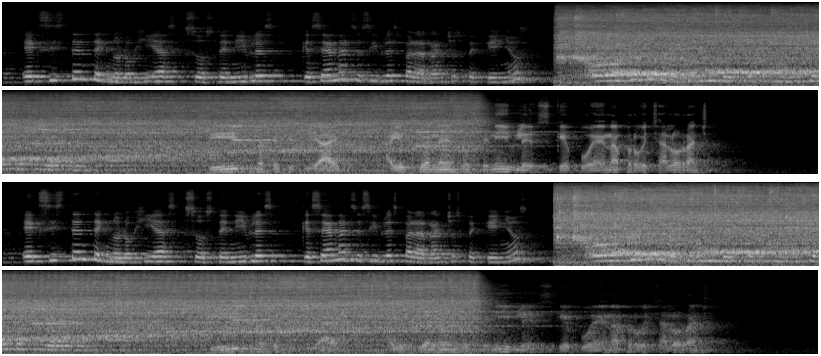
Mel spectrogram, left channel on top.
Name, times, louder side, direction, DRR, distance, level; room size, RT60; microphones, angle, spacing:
voice 1, 0.2-2.7 3.0-5.2 5.9-9.1, right 2 dB, 20° right, 6 dB, 0.4 m, -29 dB
Fill (with liquid), 5.5-13.0, right 3 dB, 90° right, 1.3 m, -21 dB
sound 1, 8.5-9.8 10.5-11.6 12.3-13.8, left 1 dB, 5° left, 1.5 m, -33 dB
voice 2, 10.1-11.6 12.0-15.2, left 5 dB, 45° left, 9 dB, 0.4 m, -30 dB
7.2 x 4.3 x 4.1 m, 1.0 s
head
